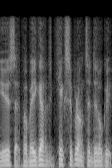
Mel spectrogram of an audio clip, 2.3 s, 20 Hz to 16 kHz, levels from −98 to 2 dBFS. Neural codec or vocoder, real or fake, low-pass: codec, 16 kHz in and 24 kHz out, 0.4 kbps, LongCat-Audio-Codec, fine tuned four codebook decoder; fake; 10.8 kHz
